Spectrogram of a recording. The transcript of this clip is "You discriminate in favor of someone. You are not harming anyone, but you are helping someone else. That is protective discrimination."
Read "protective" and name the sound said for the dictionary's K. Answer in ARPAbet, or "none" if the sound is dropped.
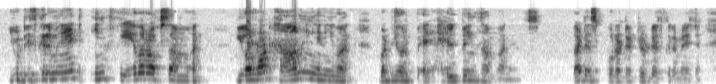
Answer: none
